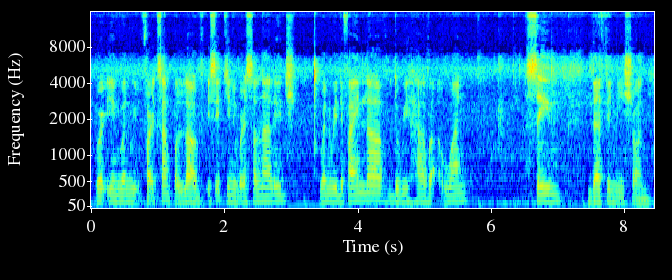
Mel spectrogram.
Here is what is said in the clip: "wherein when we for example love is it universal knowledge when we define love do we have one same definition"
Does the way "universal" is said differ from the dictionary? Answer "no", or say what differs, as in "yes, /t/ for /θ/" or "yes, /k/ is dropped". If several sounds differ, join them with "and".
no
